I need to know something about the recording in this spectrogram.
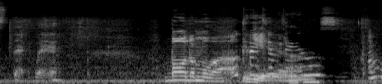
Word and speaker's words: Baltimore: from I'm from Baltimore oh from who balmore oh that's a new pronunciation I've never heard it said let's uh pronounce that way Baltimore okay I'm right we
